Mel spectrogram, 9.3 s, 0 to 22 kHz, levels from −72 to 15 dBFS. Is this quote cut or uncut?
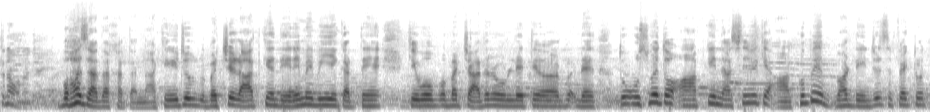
uncut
